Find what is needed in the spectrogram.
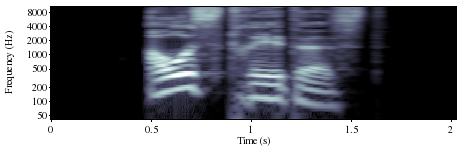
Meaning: second-person singular dependent subjunctive I of austreten
- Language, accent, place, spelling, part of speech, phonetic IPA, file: German, Germany, Berlin, austretest, verb, [ˈaʊ̯sˌtʁeːtəst], De-austretest.ogg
